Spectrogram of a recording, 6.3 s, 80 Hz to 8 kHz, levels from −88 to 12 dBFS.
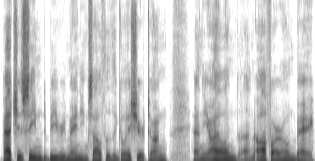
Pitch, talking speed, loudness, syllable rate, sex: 90 Hz, 170 wpm, -19 LUFS, 4.3 syllables/s, male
